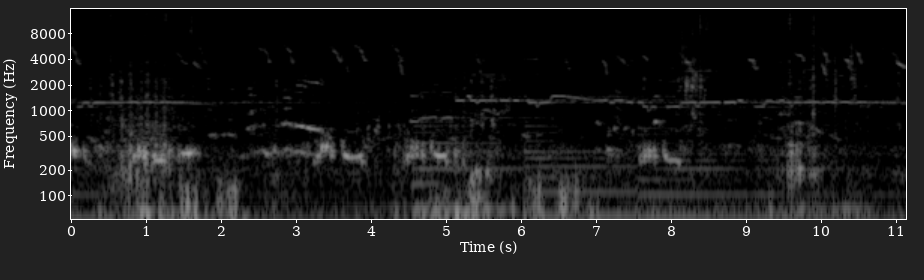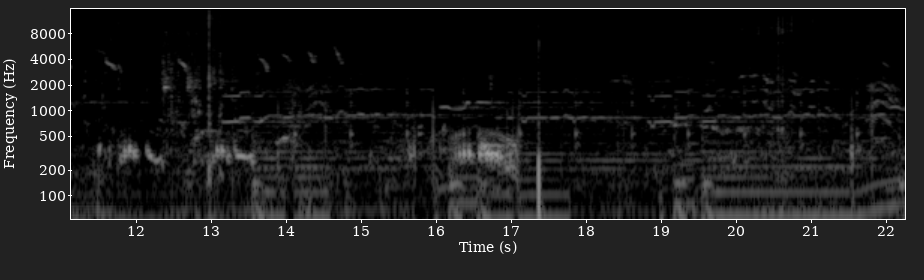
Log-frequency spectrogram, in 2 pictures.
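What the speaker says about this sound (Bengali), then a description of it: "কবুতরগুলো যখন চান করে গাইস" Pigeons bathing on a hot day, soft repeated cooing and splashing flutters nearby, with children's voices and other chatter mixed in.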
